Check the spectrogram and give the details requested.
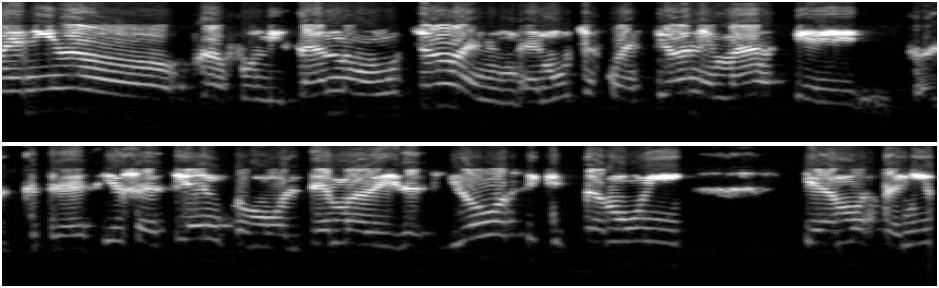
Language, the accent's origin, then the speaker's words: Spanish; Paso Viejo, Córdoba, Argentina; Soy de Paso Viejo, ajá, de un pueblo de la localidad de Cruz del Eje, del departamento Cruz del Eje.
